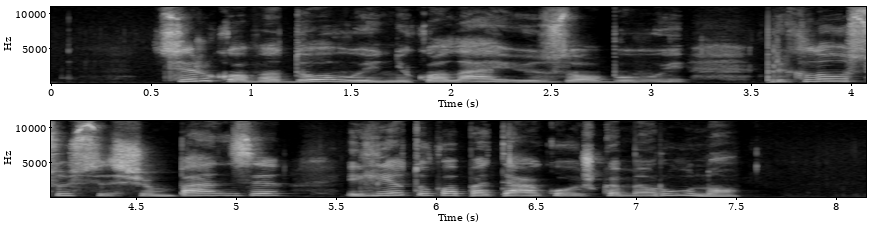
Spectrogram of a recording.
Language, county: Lithuanian, Telšiai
